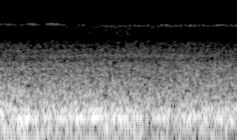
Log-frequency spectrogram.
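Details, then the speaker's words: VW Polo with performance air filter and a whistle insert fitted in the tailpipe, while driving: thin steady high-pitched whistle squeal riding over the engine drone, coming from the exhaust whistle insert. "Especially when I'm driving past people and they just hear like the most high pitch little squeal ever."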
